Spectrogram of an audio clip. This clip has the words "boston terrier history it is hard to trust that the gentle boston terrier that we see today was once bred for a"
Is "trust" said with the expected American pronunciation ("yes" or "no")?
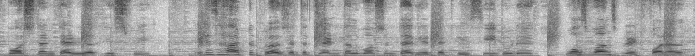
no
